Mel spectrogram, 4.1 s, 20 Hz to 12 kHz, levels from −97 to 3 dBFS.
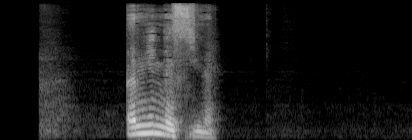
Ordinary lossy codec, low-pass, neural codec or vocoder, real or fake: AAC, 32 kbps; 10.8 kHz; codec, 44.1 kHz, 3.4 kbps, Pupu-Codec; fake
